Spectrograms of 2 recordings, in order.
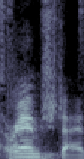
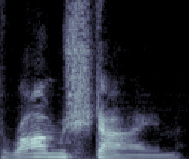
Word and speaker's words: Rammstein: normal person who is in German it's Ramstein if you talk to people who are weird they say it's ramsheim you have to say Ramstein uh you can go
